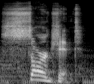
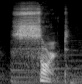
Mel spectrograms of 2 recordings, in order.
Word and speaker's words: sergeant: you s I'm too it's pronounced sergeant not Sant and you're not a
